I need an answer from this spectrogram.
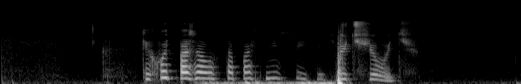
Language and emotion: Russian, neutral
